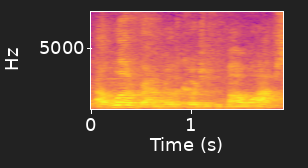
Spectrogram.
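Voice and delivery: ordinary talk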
